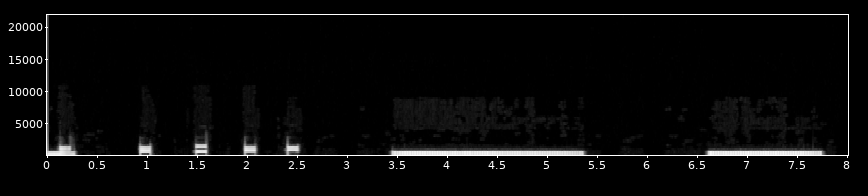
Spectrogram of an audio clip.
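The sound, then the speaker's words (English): A telephone number is dialed with five short two-tone keypad beeps, each a different pitch in quick succession. Two long, even ringing tones follow, separated by a gap, and no voices are heard. “I'm going to dial her number. We'll see if she answers.”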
